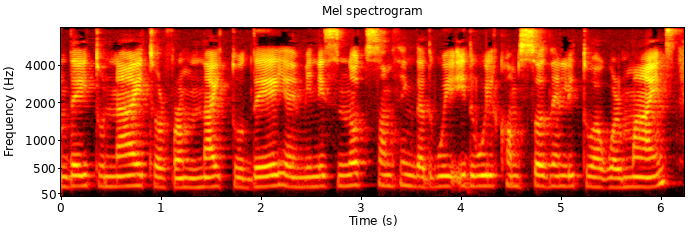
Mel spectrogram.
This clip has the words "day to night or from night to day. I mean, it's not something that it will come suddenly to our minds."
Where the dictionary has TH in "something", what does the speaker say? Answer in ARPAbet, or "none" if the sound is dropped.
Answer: TH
